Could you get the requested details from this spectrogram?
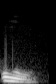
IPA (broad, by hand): ʊ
